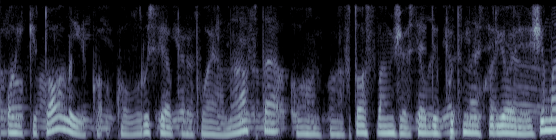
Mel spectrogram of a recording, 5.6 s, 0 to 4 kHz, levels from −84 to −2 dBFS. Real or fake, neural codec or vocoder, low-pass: real; none; 3.6 kHz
